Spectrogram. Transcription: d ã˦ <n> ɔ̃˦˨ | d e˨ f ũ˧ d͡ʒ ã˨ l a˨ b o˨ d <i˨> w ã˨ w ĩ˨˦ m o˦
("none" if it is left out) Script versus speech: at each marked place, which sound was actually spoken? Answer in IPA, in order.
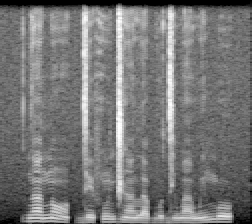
n, i˨

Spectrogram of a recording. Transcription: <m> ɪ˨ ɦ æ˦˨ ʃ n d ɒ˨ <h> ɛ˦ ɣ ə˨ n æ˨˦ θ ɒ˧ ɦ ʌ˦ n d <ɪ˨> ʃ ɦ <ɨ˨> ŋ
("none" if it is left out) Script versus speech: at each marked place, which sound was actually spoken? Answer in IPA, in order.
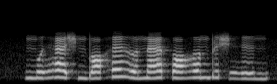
ŋʷ, h, ɪ˦, ɪ˨

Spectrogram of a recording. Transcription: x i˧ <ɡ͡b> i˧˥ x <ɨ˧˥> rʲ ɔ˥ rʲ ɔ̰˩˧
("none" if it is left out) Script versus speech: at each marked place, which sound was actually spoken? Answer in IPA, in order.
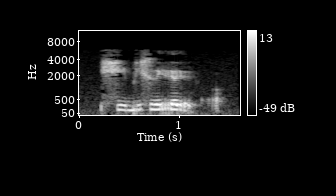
b, ɨ˧˥

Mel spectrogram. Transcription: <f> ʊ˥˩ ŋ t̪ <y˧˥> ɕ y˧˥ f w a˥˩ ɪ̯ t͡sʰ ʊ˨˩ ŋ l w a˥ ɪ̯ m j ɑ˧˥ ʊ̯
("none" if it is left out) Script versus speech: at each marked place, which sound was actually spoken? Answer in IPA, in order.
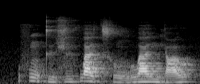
f, y˨˩

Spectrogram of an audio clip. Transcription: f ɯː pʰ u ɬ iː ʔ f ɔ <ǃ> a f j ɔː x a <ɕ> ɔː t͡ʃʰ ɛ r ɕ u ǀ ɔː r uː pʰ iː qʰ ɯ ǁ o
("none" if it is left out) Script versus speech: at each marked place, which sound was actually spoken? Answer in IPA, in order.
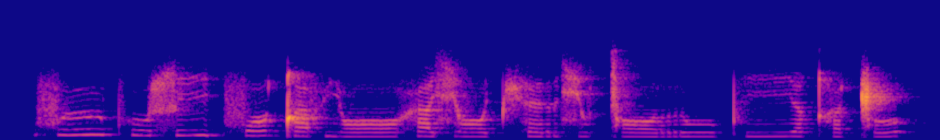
ǃ, ɕ

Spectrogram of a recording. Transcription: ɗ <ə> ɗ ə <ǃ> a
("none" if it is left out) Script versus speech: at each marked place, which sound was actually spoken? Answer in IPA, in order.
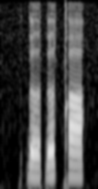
ə, ǃ

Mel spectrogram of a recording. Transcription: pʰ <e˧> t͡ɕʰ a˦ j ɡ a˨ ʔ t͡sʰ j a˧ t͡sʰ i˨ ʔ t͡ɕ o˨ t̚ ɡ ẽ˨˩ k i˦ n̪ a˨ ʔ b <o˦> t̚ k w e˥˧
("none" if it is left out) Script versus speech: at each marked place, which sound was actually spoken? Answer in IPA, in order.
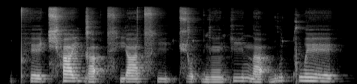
e˧, u˦

